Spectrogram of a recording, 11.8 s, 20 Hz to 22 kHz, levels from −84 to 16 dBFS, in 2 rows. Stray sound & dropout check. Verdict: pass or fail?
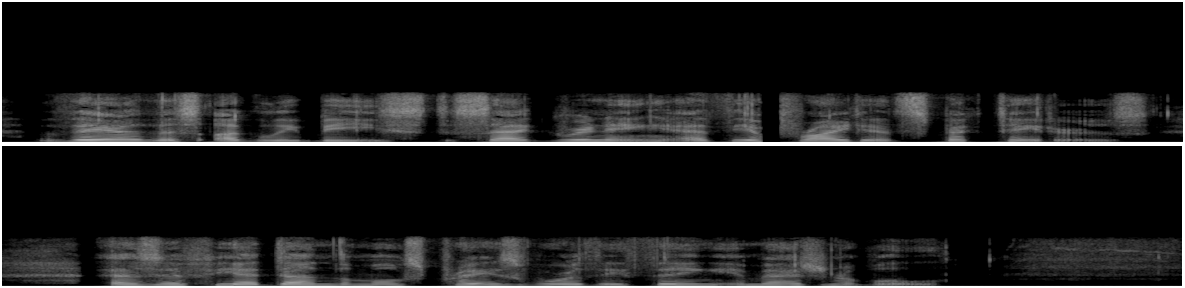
fail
